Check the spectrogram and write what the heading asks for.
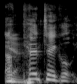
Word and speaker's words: pentacle: Or as Jack calls it, a pentangle. – pentacle. Yeah. So did anyone look that up? I was too lazy to do that. – He just pronounced it wrong.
